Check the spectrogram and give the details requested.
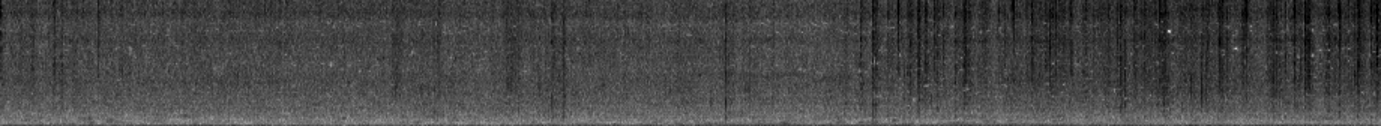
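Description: Chicken innards and egg yolks frying in a wok: a steady sizzle that grows louder, with dense crackling, in the last few seconds.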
